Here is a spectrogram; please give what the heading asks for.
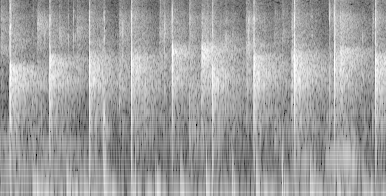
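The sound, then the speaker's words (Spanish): Applause from a teacher and classmates comes as rhythmic clapping in unison, about ten sharp, evenly spaced claps with voices mixed in beneath. “yo creo que se merece un aplauso de nuestra parte, de su profesor y de sus compañeros.”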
